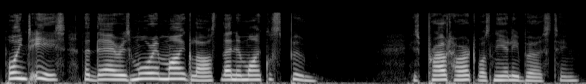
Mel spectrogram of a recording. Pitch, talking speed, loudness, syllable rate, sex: 215 Hz, 205 wpm, -16 LUFS, 5.2 syllables/s, female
